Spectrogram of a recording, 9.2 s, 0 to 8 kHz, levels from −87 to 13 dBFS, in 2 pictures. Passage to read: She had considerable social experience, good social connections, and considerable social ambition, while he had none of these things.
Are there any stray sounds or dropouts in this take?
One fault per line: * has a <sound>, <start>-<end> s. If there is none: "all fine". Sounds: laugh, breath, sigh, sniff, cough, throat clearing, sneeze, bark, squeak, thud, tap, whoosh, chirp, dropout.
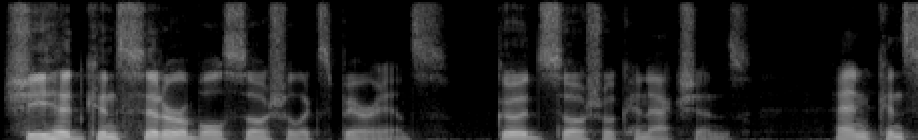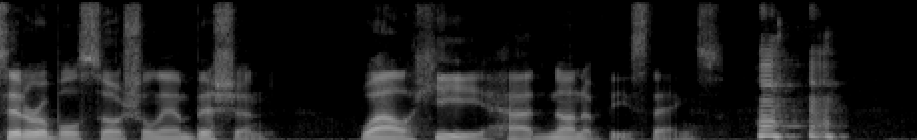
* has a laugh, 8.4-8.8 s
